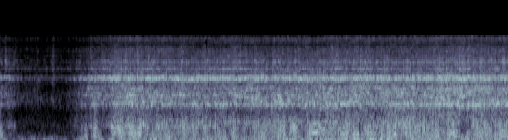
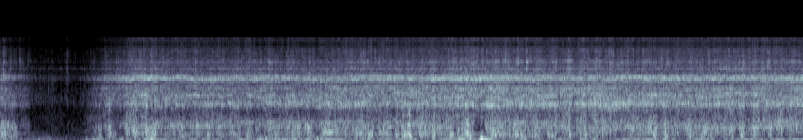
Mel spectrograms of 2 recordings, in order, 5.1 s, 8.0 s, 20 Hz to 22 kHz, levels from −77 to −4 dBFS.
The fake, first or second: first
